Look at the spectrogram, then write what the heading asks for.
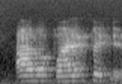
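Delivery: all-out yell, pitched very high, shrill. Asked to make the last repetition as loud as they can, the speaker is shouting as loud as possible. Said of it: "as loud as you can".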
